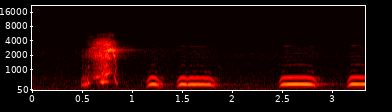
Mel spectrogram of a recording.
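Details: Female great horned owl back at the nest at 5:41 am on 3 March 2018 gives the food call, a short harsh raspy note then four low soft hoots, while the male hunts.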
